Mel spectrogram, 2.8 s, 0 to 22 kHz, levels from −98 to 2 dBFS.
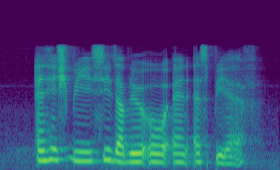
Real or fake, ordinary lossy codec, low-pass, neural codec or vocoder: real; none; 7.2 kHz; none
